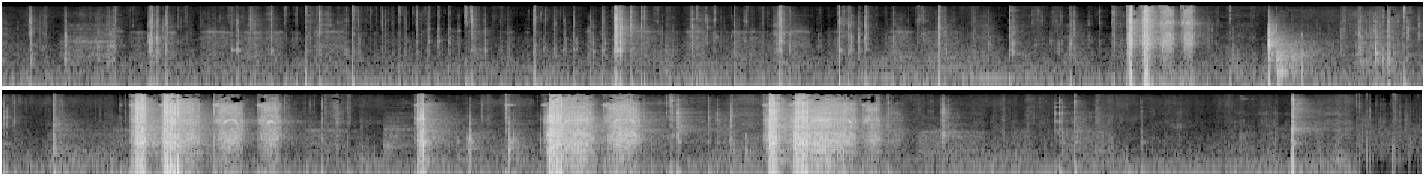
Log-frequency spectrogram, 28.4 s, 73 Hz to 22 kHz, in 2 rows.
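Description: Metal tools clinking and knocking on a Honda J35 V6 engine as the fuel injectors and rails are pried off, with several short bursts of a cordless ratchet running bolts out in the second half.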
